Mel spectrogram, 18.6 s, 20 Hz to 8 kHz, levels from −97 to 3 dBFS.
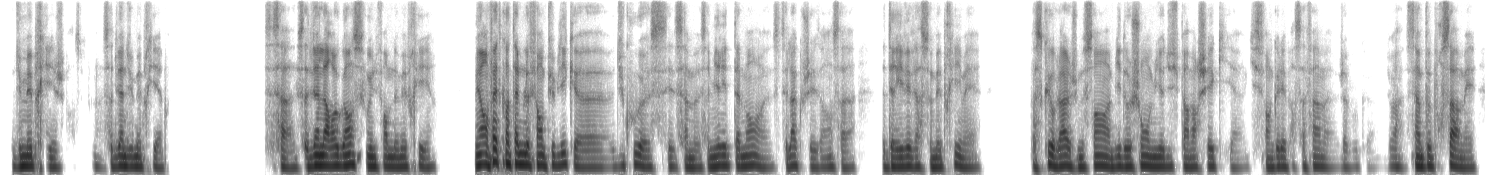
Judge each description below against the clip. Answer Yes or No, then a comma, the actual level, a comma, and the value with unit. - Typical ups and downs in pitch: No, narrow, 2.1 semitones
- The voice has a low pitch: Yes, low, 115 Hz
